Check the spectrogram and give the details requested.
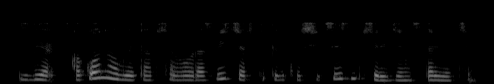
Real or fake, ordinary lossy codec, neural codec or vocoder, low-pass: fake; Opus, 24 kbps; codec, 16 kHz, 0.9 kbps, LongCat-Audio-Codec; 7.2 kHz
